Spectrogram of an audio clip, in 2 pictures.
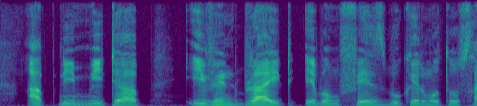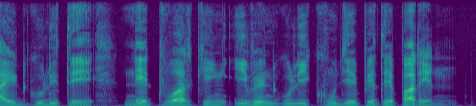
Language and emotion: Bengali, neutral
